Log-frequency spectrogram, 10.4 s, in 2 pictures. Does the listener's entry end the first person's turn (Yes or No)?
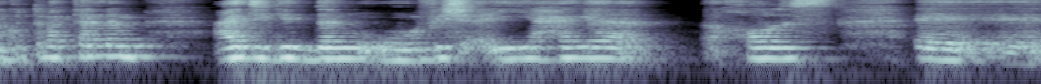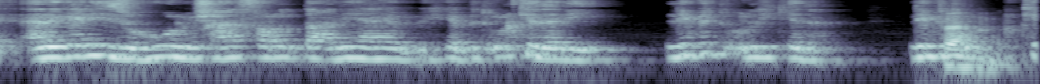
No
